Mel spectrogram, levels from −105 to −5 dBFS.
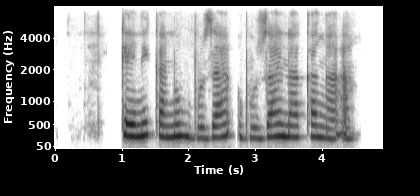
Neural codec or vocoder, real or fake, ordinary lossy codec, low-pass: none; real; Opus, 32 kbps; 7.2 kHz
